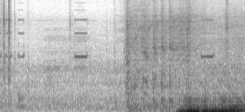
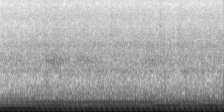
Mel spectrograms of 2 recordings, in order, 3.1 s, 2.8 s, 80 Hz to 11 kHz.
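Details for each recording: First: 2008 Nissan 350Z after fixing mismatched ignition parts and installing O2 sensor: starter whirs briefly, engine catches, settles into smooth, even idle with no misses; check engine codes did not return; normal start and idle. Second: 2008 Nissan 350Z after reassembly: loud, deep idle with an uneven pulsing lope about four beats a second, not settling; owner suspects it's from having run badly for a while, O2 sensor also found rattling loose.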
